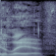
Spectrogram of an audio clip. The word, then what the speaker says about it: Mendeleev: Mendeleev. Yeah. Mendeleev.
